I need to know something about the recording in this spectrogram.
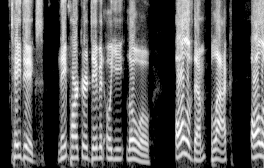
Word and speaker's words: Oyelowo: David Oyelowo.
